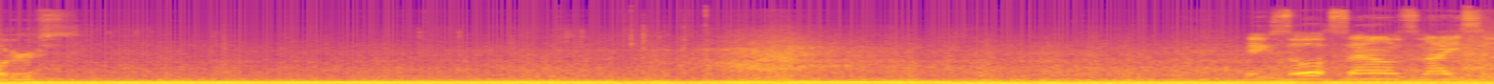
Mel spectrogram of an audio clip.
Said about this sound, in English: Exhaust sounds nice and throaty as well.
